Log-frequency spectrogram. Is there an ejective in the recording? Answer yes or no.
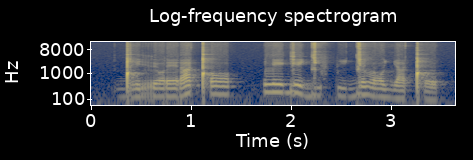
yes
